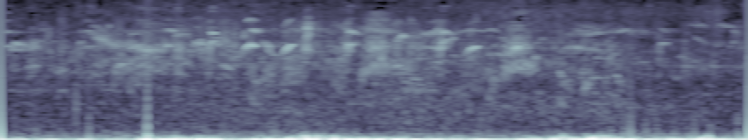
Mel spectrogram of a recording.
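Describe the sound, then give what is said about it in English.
A starling sings a rambling medley of whistles, clicks and warbles, imitating blackbirds and a buzzard, the varied phrases running nonstop over a low outdoor rumble. “Imitating blackbirds is a buzzard imitation. I mean, that's coming from the starling.”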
